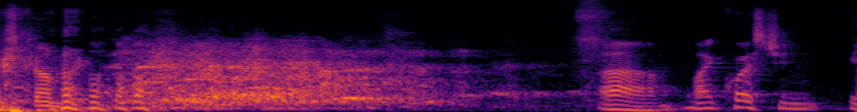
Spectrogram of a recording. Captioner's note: audience laughs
